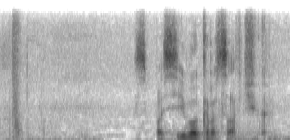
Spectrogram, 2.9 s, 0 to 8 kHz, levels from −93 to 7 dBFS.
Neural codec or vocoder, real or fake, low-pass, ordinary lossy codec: none; real; 7.2 kHz; none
